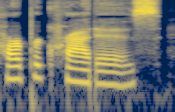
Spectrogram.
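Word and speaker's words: Harpocrates: to pronounce the Mantra the name of Harper crates is Harper crates but the Mantra is Harper Kratz and then one concentrates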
